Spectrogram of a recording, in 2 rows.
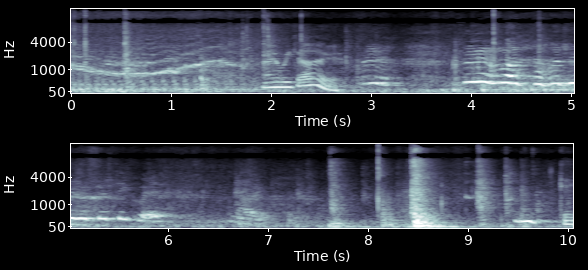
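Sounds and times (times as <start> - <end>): door hinge squeaking: 0.0 - 1.9.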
